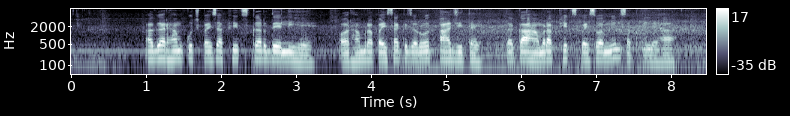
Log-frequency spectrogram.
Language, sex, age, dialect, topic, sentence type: Magahi, male, 18-24, Central/Standard, banking, question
